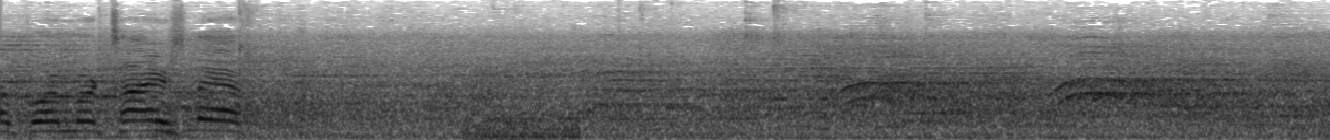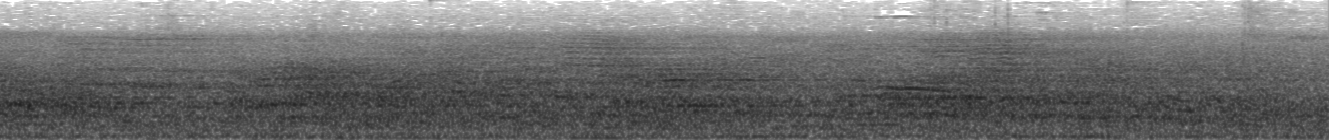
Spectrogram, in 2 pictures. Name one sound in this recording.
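Many voices of children and adults chatter and call out in a large echoing hall.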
